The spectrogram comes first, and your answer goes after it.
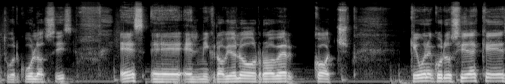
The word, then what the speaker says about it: Koch: es el microbiólogo Robert Koch. Que una curiosidad es que su apellido en realidad se pronuncia Koch porque es alemán y la CH en Alemania se pronuncia J.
